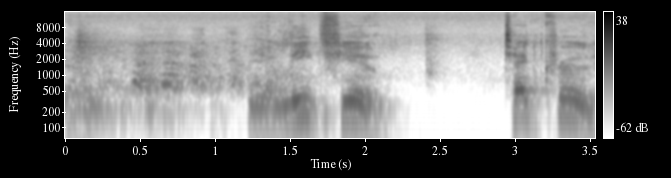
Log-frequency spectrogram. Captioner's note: laughter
